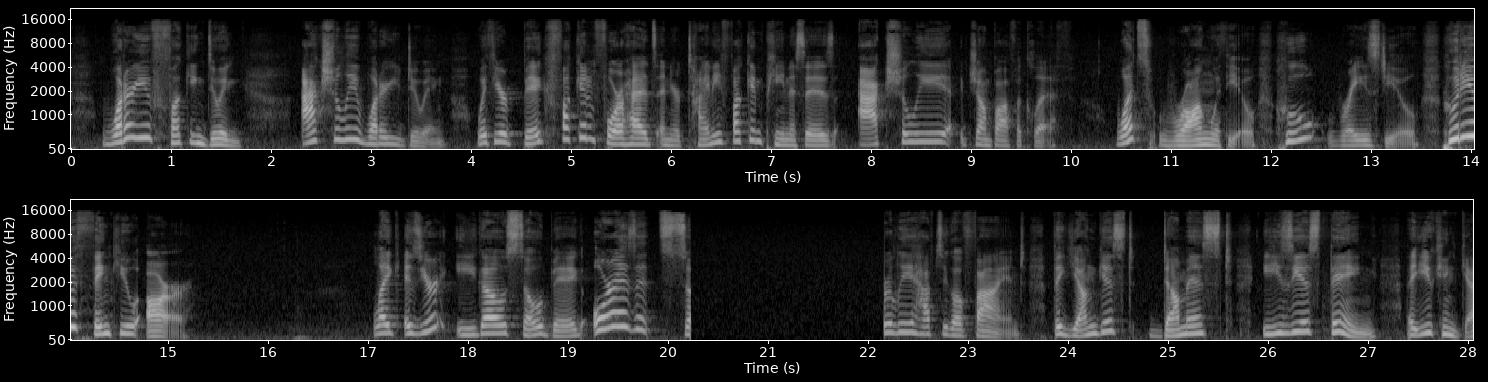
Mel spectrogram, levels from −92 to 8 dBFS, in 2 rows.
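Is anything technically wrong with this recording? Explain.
Yes, there is an audio dropout to a faint residue from 20.22 to 22.16 s, just after "big or is it", with the speech returning on "have to go find". For about 1.9 s the speech cuts out abruptly, leaving only hiss roughly 40 dB below the signal. The likely cause is a momentary loss of the source while the downstream path stayed live, so the gap carries the channel's own noise rather than silence, and the cut sounds sudden rather than like a pause or fade.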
